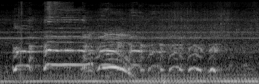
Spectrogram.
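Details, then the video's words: Kokok Balenggek rooster in a joint training session at Ampang Kualo, Solok city, West Sumatra, giving a stepped crow: a few level notes, one rising-falling arc, then a run of five short arched syllables, over a steady low hum. "Ayam kukuak balenggek"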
